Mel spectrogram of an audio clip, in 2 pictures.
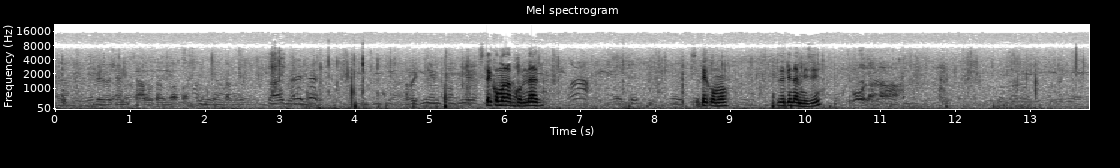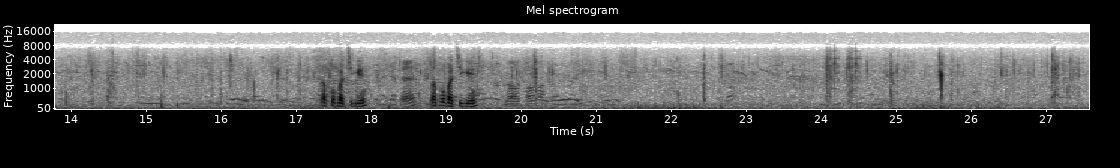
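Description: Young men talk and laugh close by, outdoors.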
